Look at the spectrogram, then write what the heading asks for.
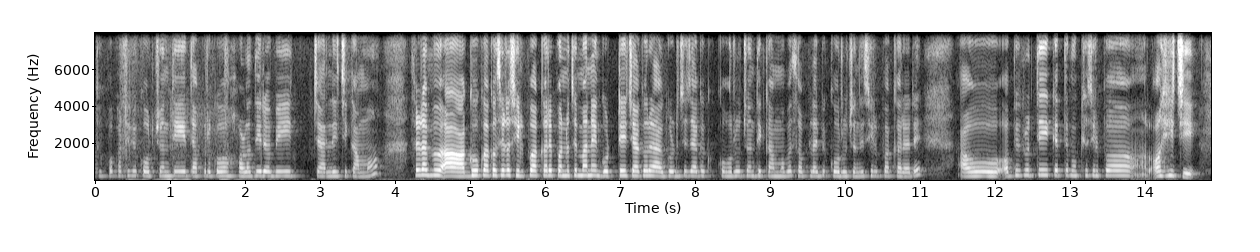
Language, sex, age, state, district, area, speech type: Odia, female, 30-45, Odisha, Kandhamal, rural, spontaneous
